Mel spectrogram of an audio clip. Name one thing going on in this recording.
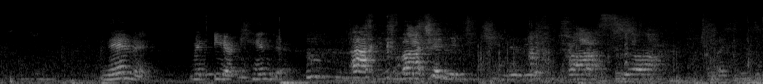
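A young man speaks loudly on a stage with a slight echo.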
